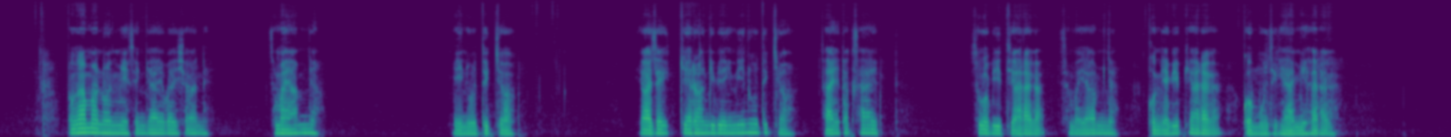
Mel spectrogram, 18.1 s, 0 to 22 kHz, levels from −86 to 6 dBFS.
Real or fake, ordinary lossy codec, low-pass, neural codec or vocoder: fake; none; none; codec, 44.1 kHz, 7.8 kbps, DAC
